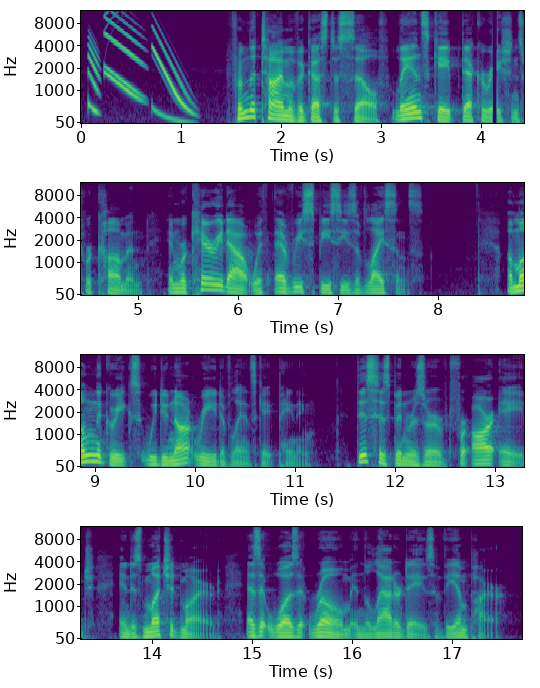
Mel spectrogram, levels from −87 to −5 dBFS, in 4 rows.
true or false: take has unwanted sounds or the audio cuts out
true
